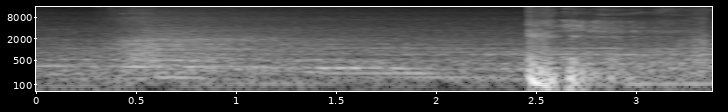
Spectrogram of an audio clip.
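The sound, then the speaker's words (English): Small engines whine and rev steadily as two small cars, one a Bronco, race at full speed across a garbage-strewn plain toward a lake, dodging junk, with a sudden louder burst of engine noise and rumble near the end. “Two tiny little vehicles are barreling towards JWADOA, like toy cars towards a fat kid.”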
